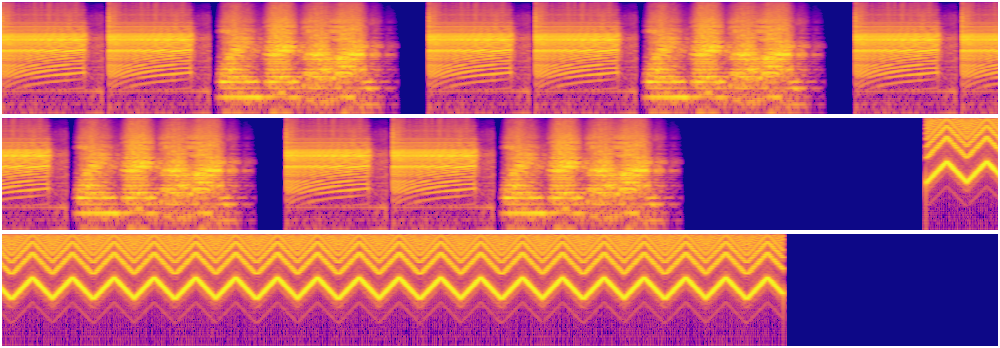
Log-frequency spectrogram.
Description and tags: Burglar Alarm
tornado, Fire, defense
